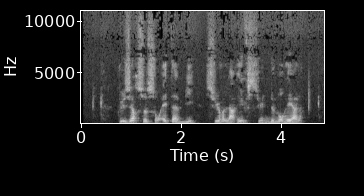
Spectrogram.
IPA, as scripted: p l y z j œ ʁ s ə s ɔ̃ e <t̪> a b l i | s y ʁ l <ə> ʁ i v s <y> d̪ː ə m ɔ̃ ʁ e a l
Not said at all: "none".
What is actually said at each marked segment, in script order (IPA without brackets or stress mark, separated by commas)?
t̪, a, y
